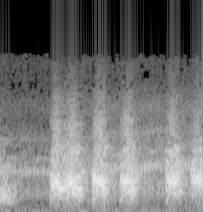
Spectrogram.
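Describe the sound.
A lead sled dog of the snowy Northwest barks in five short, sharp bursts with an uneven rhythm. The barks are loud and clear, with no talk over them.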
